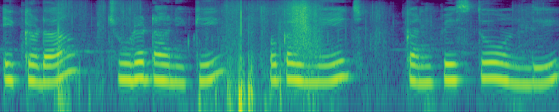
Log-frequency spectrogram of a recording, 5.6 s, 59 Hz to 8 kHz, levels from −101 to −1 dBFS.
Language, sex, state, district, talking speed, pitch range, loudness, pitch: Telugu, male, Andhra Pradesh, Sri Satya Sai, 65 wpm, 225-250 Hz, -20 LUFS, 240 Hz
